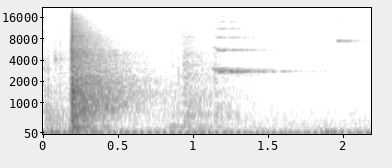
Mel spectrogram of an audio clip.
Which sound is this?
door opening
